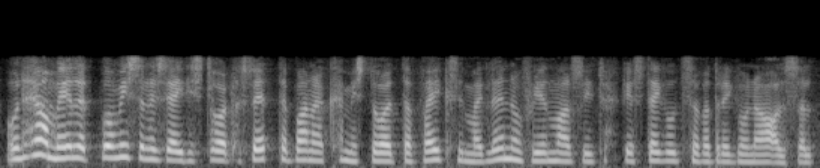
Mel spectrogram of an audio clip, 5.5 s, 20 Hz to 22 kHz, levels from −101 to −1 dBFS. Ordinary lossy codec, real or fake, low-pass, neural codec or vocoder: none; fake; 5.4 kHz; codec, 16 kHz in and 24 kHz out, 0.6 kbps, FocalCodec, streaming, 4096 codes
